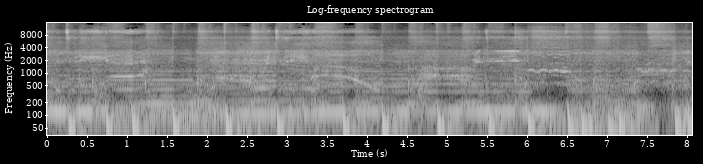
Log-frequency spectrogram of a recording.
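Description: Live rock band playing loud through a PA: electric guitars, bass and drums with a man singing, with a steady pounding drum beat. The music dips briefly just before the end.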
